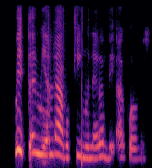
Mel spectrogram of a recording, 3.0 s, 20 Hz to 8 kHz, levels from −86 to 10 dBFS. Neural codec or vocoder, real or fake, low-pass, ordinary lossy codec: codec, 16 kHz, 2 kbps, X-Codec, HuBERT features, trained on general audio; fake; 7.2 kHz; AAC, 48 kbps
